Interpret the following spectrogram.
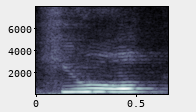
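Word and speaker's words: Whewell: Huell and moral philosophy so it's so that's pronounced Huell and Huell was a conservative christian cleric who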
